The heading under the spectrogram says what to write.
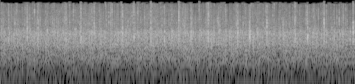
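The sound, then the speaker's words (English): Steady audience applause for the team of men on stage, a dense wash of many hands clapping at an even loudness throughout, with no voices standing out above it. “Would you just give them an applause?”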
